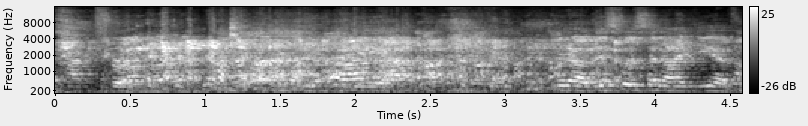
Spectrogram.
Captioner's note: audience laughter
